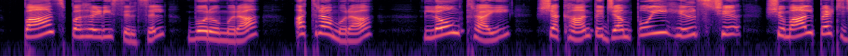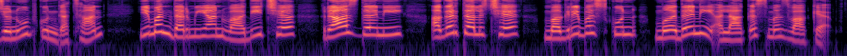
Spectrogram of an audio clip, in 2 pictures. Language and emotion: Kashmiri, neutral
